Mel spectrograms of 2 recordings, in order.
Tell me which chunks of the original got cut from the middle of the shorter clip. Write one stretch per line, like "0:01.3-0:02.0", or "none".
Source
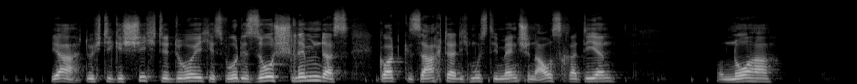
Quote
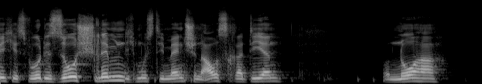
0:03.2-0:04.6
